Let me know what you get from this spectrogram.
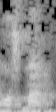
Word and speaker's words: Haussmann: Bueno, le llaman Osman porque lo pronuncian a la francesa, pero es Habsburgo, el apellido es de origen alemán.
